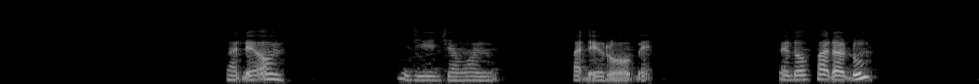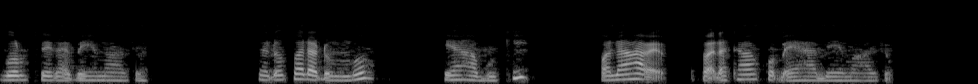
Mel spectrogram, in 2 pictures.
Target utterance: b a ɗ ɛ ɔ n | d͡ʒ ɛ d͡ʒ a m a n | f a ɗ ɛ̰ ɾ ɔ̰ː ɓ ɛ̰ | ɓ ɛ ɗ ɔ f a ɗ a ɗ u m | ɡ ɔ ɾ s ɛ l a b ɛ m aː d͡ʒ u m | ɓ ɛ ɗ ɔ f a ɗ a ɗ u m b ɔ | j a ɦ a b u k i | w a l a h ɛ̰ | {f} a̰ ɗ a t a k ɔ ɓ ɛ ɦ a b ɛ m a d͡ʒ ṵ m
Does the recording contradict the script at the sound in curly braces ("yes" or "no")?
no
